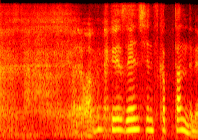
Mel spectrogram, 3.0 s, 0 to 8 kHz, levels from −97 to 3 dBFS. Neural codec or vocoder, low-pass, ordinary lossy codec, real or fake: codec, 16 kHz in and 24 kHz out, 0.6 kbps, FocalCodec, streaming, 2048 codes; 7.2 kHz; none; fake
